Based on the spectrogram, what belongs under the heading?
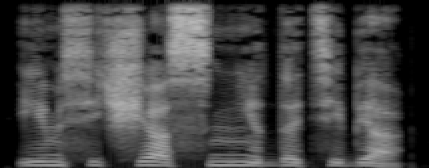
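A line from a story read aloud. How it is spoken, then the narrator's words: Hissing. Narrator (Russian): прошипела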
